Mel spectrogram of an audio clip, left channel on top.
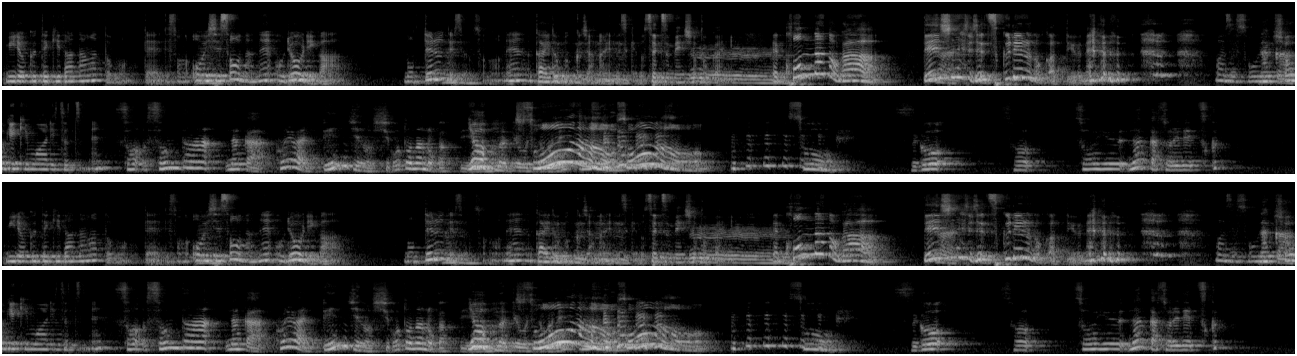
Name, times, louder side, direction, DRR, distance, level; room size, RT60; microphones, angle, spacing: voice 1, 0.0-3.4 4.0-7.2 7.5-8.8 9.2-13.9 17.6-19.9 20.9-21.2, left 1 dB, 35° left, 5 dB, 1.3 m, -28 dB
voice 2, 1.9-2.3 4.4-4.8 5.5-6.3 6.9-7.9 9.3-9.6 12.6-12.9 14.1-19.6 20.4-20.8 22.0-22.3 23.0-23.2 23.7-25.1, right 1 dB, 15° right, 4 dB, 0.6 m, -30 dB
10.5 x 7.3 x 4.6 m, 0.66 s
head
